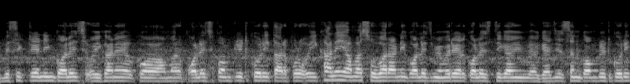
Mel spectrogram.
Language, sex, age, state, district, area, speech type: Bengali, male, 18-30, West Bengal, Paschim Medinipur, rural, spontaneous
